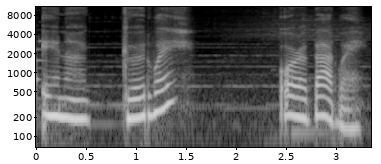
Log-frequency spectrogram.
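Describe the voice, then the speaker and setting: An earnest young woman leader in a video game. Her mid-pitched voice stays quiet and measured, with a solemn weight to each line. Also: big pitch swings, faint music behind. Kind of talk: video game dub acting.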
